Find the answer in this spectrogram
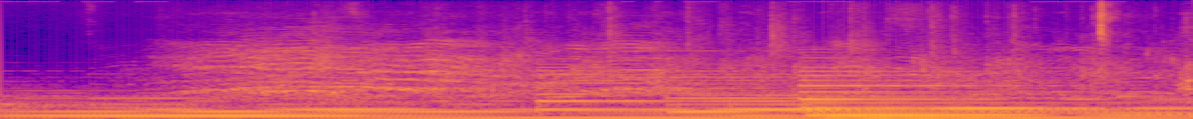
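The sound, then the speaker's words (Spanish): Three people clap in a loose, scattered way, the patter fairly quiet and mixed under sustained keyboard chords, with a voice present in the background. “Tres aplauden como focas, pero está bien.”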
